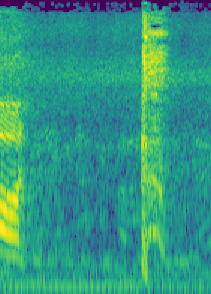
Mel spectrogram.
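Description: Men's voices: a loud call falls in pitch and trails off at the start, then a short, sharp, cough-like cry comes about one and a half seconds in, over a steady low hum.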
